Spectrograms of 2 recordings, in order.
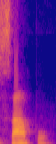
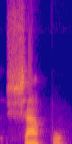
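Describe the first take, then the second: First: The word begins with an S sound. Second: The word begins with a SH sound. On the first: The target adult pronunciation. The speaker calls it right. "em vez de sapo" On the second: A child's swap of a nearby sound. The speaker calls it wrong. "quando ela fala chapo"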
